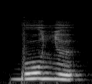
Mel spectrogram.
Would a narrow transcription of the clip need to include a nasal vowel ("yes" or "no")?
no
